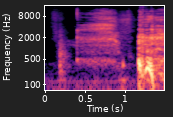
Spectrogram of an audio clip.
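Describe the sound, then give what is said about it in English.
A harsh cough: a breathy, rasping burst followed by a shorter, throatier voiced hack, fairly loud with no talking around it; the cough came back after the person walked their dog in very cold weather. “And literally, I haven't had a cough in a while, and now the cough's been back ever since I took my dog on a walk today.”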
